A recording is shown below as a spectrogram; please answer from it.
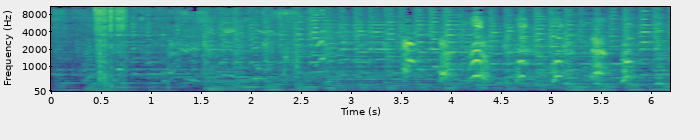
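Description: Background music over dogs barking and yipping, with a run of several barks in the second half. A splash about half a second in as a dog jumps into the pool.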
